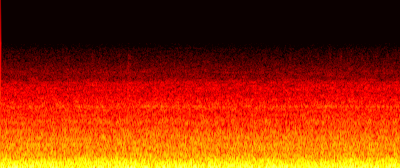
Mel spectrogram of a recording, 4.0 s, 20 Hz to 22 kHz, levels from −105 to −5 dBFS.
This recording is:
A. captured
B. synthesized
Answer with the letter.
B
